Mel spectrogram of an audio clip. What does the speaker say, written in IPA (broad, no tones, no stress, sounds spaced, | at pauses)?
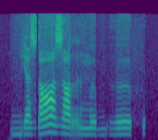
bʲ ɑ z ɾ ɑ z ɑ r m ɵ bʱ ɵ f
